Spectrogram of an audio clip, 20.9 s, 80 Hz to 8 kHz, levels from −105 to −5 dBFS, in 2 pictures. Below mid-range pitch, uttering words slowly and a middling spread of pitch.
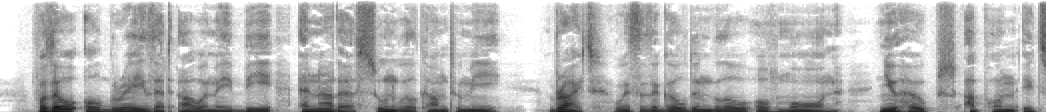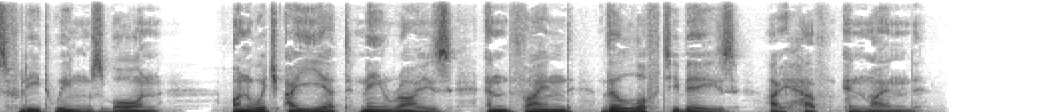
Yes: low, 110 Hz; slow, 125 wpm; average, 4.4 semitones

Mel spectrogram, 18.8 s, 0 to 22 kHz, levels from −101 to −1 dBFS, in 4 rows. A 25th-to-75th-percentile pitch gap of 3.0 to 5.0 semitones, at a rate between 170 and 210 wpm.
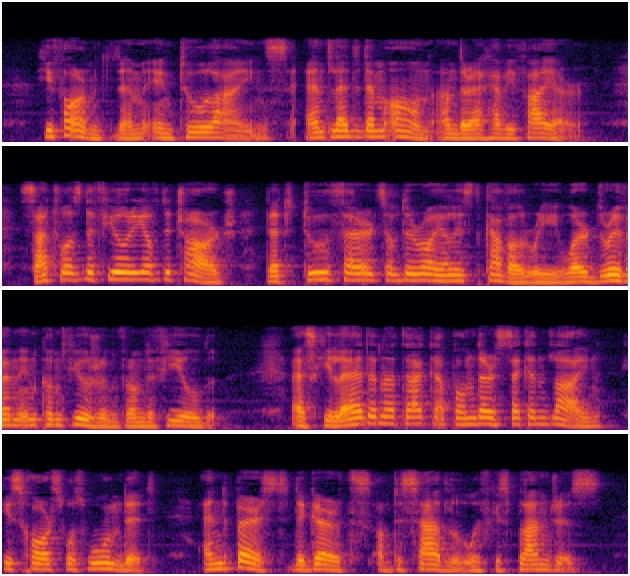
No: wide, 5.6 semitones; average, 185 wpm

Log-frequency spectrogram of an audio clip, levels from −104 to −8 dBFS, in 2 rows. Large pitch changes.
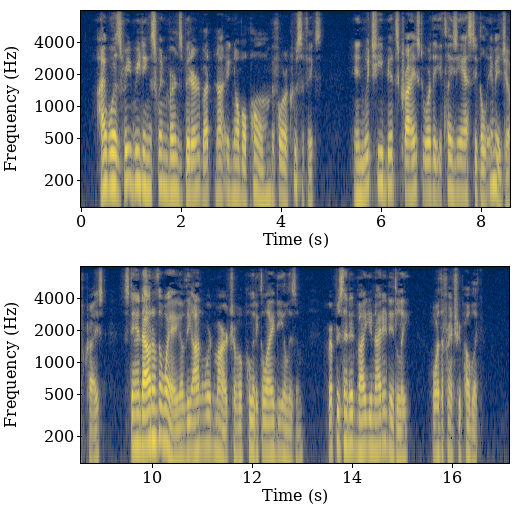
No: average, 3.8 semitones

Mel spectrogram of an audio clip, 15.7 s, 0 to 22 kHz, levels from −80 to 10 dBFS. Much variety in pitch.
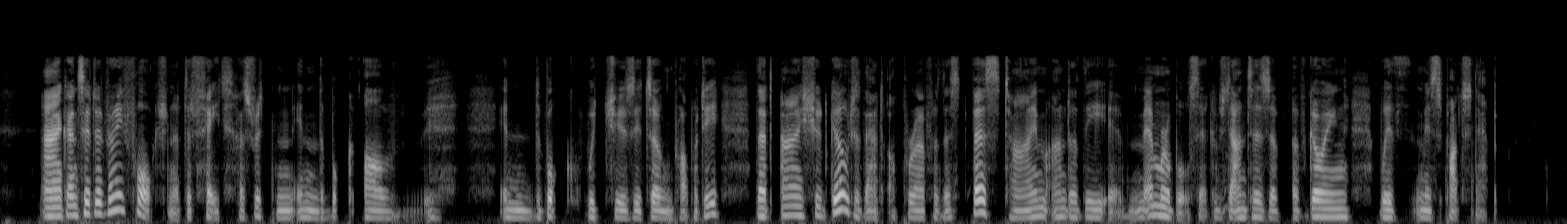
No: average, 3.9 semitones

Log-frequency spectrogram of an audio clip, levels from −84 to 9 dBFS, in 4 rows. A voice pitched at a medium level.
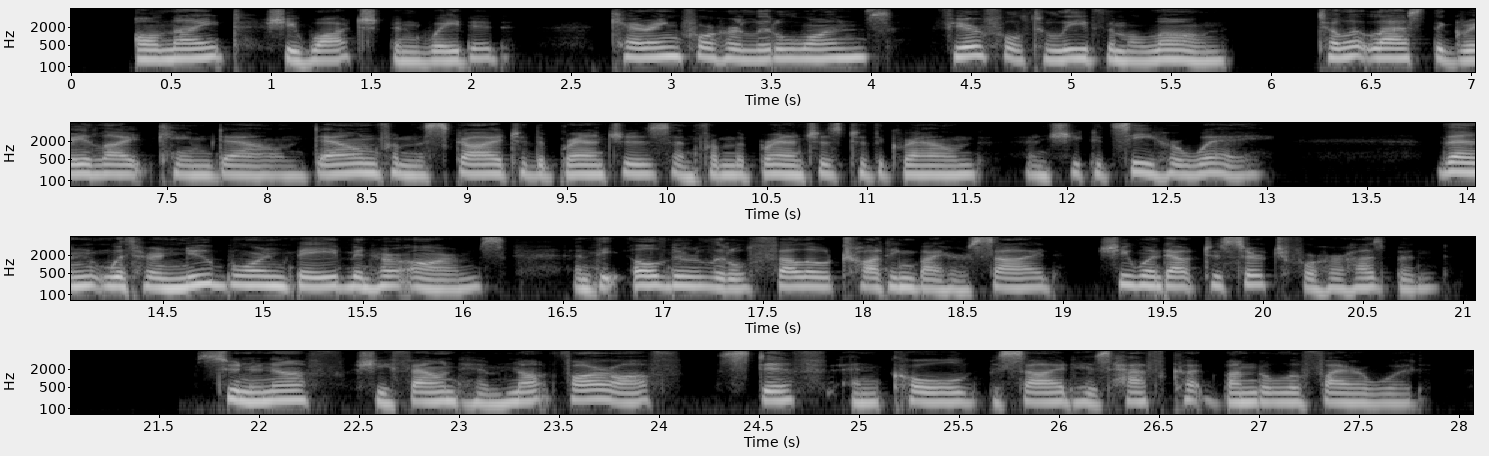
Yes: medium, 175 Hz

